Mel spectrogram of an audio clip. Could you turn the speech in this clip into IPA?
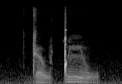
dəwŋ͡ǃĩw

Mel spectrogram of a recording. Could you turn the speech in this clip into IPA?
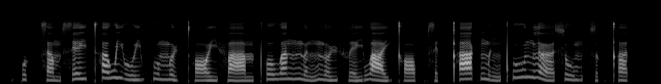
pʊ˨k̚sɐ˨˩m se˥j t̪ʰɐ˥wjuː˨˥j kʷɐ˧mɵ˨˩ɥ t̪ʰɔː˧jfaː˧m pʰo˥wɐ˥nn̪ɵ˨˥n n̪ɵ˨˧ɥfe˨˥j waː˨˧jkʰɔː˨p̚sɪ˨˥k̚pʰaː˥k̚ mɪ˨˥ŋpʰuː˥nlœː˨˥suː˧m t͡sʊ˧k̚t̪ʰɐ˥t̚

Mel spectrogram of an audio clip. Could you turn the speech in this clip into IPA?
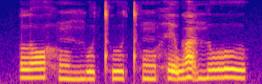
lɔ˦hũ˨ŋu˨ tʰu˨tʰũ˨hḛ˦˨ wã˦˨ no˦ʊ̯

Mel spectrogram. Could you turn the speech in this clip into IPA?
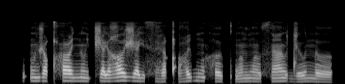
ʔũʒuqʰui̯nũi̯ t͡ʃajʁɤʒæj θæ̤jqʼɔ̤i̯bũ hɤy̯kʷʼãɡʷæ̃u̯ θãu̯ dʏu̯ nɤ

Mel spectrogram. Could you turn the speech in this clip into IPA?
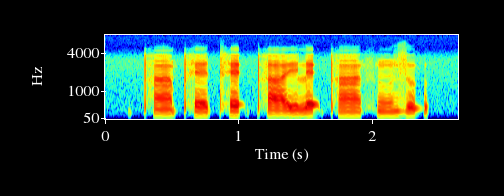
pʰã˨pʰɛ˦ tʰɛ˦ʔpʰa˨ɪ̯ lɛ˦ʔ pʰã˦θũ˦ zʊ˦ʔ

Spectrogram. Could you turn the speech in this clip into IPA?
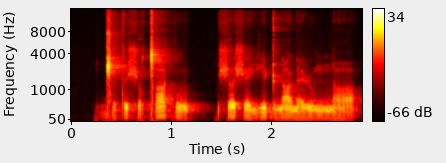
ɡ͡ǁətəʃɔǀɑ kʊ | ʃʌʃɛ jiɖʊ ɳɑɳæɭu nːɑ

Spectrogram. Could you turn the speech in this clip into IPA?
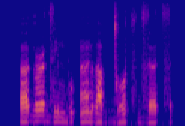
ɐ ɡə˞d͡zimbu ʔə̃rab ɡ͡ǀot͡sd͡zət͡s

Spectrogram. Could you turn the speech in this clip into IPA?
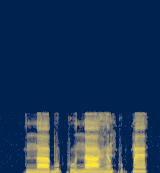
naː˨bo˧kʷi˨ naː˦˨ɣɛ̃˧kʷə˧ k͡pɛ̃˦

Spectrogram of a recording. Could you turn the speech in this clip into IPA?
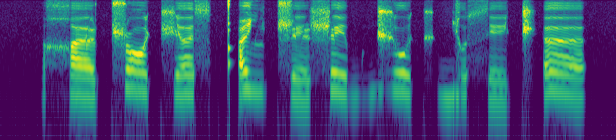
χɜ˨˩ʈ͡ʂɔ˥˨t͡ʃɜ˨˦s qʼə˥˨ʎʈ͡ʂe˨˩ʂe˥˨b d͡ʒo˥˨t͡ʃ ɟo˨˦se˨˩ t͡ʃʼɜ˥˨

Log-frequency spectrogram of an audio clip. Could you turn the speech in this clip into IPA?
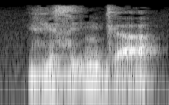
vʲɛzḭn ɡʲa̰

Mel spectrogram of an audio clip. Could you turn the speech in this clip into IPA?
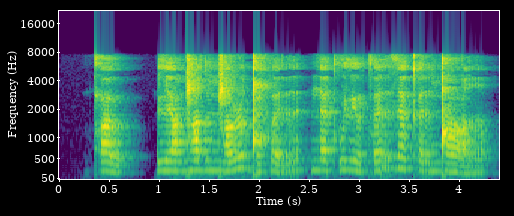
qʼʊ | lʲɑŋ͡ǁɑ doŋ͡ǁɑɭo ɡ͡ǃʊfər | nɜtʼulʲo tʼər zɜkʼərŋ͡ǃɑr

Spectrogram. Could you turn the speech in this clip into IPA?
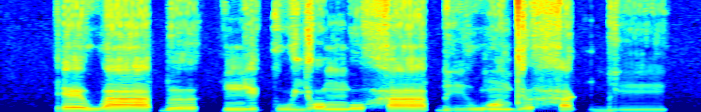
ɾɛ˦waː˧ɓə˧ | ɲe˧ku˨jɔ˧ŋo˨˦ haː˧ɓiː˦wɔ̃˦ də˨˦ ha˧k ɡ͡biː˧

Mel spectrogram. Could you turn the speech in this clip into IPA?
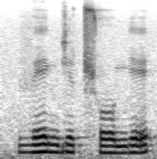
veŋɡi ʈ͡ʂʰomʲe

